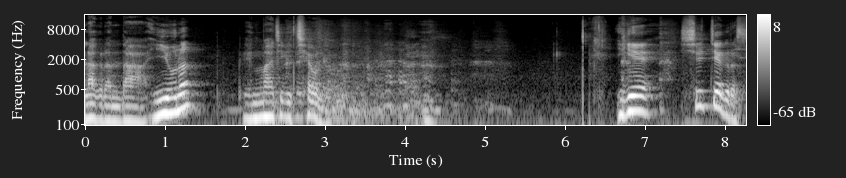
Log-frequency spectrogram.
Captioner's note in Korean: 청중 웃음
